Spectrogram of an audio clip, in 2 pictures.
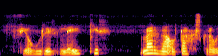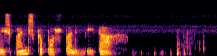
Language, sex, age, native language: Icelandic, female, 50-59, Icelandic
